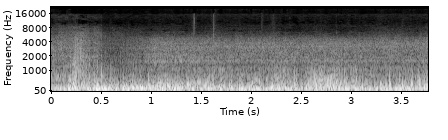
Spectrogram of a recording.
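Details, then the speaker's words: 2008 Ford F-150 5.4L V8 Triton after replacing the heater/AC blower fan motor (part x11 941 one, made in China): steady even rush of air, no ticking, rubbing or squeal; blower working perfectly. "working perfectly there you go I went to two or three autos places and got quotes and the lowest one I got to change that fan blower was five hundred and fifty dollars"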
